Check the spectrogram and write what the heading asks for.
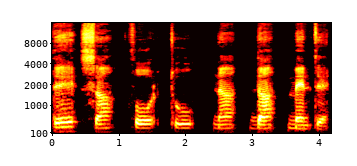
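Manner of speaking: slow but smoother; Desafortunadamente, slow, building up speed; sounding out words. Shown as a demonstration. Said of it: "build up speed".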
